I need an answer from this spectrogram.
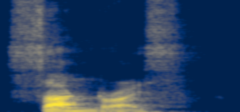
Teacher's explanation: The word sun here is a noun and the word rise here is a verb. So means the stress is given in the first syllable or in the first element or the noun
